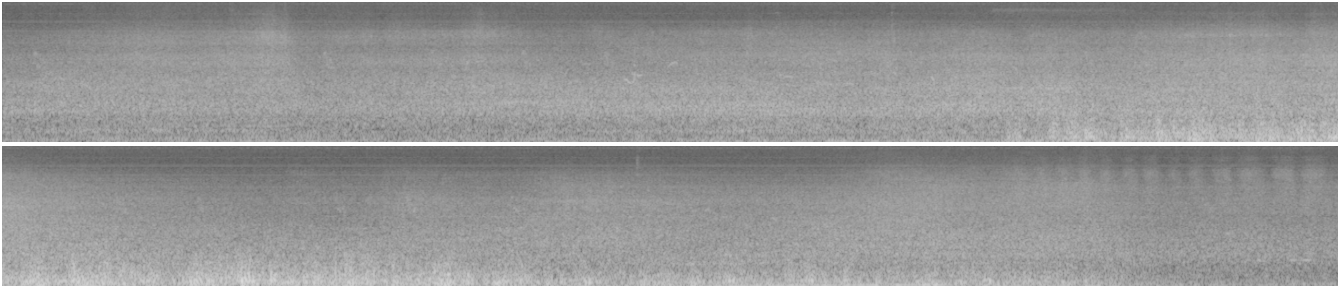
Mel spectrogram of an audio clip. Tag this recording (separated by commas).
Thunder, Thunderstorm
